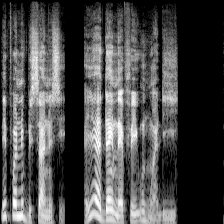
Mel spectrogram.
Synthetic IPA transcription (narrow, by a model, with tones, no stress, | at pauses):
nɪ̃˦pʰɔ˦nʊ̃˦bi˨sa˦˨nʊ̃˦sɛ̰˨ | ɛ˨jɛ˦a˨dɛ̃˦ŋnɛ̃˨fe˦i˦u˦ɦũ˨a̰˨di˦i˦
